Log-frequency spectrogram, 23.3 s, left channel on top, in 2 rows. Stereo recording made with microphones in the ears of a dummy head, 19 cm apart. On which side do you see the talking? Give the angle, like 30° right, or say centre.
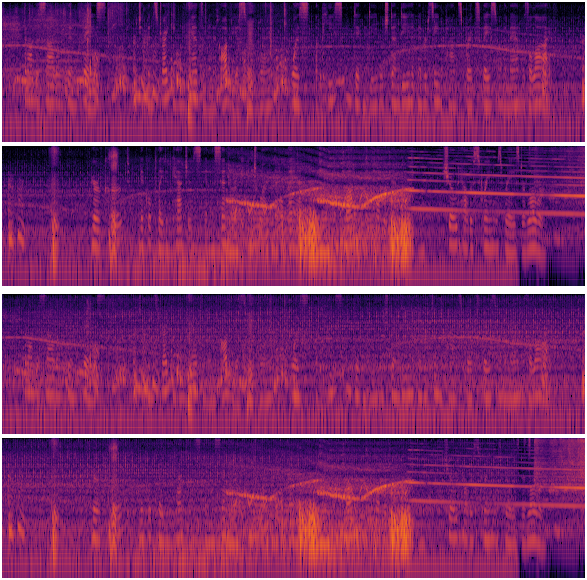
80° left.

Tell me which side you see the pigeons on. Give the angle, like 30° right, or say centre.
50° left.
